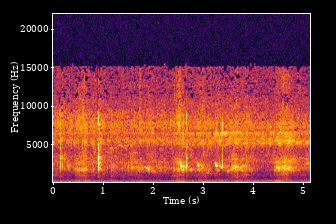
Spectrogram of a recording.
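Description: Small birds chirping in short, scattered calls over a low steady rumble, with a single knock about two and a half seconds in.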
